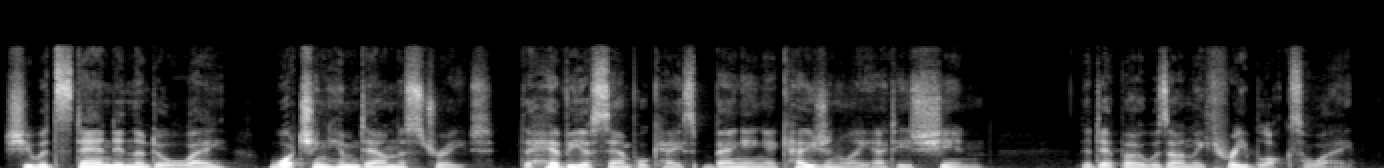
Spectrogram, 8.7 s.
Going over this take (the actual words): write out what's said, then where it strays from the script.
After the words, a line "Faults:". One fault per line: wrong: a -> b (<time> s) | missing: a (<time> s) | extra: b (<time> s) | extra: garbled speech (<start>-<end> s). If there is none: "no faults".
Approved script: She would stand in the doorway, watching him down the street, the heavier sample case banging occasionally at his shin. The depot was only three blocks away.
She would stand in the doorway, watching him down the street, the heavier sample case banging occasionally at his shin. The depot was only three blocks away.
Faults:
no faults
